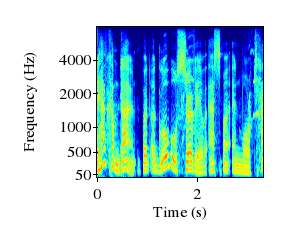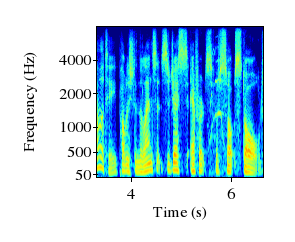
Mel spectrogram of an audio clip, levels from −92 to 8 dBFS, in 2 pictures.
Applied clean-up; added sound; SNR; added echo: none; Dog; 19 dB; none.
